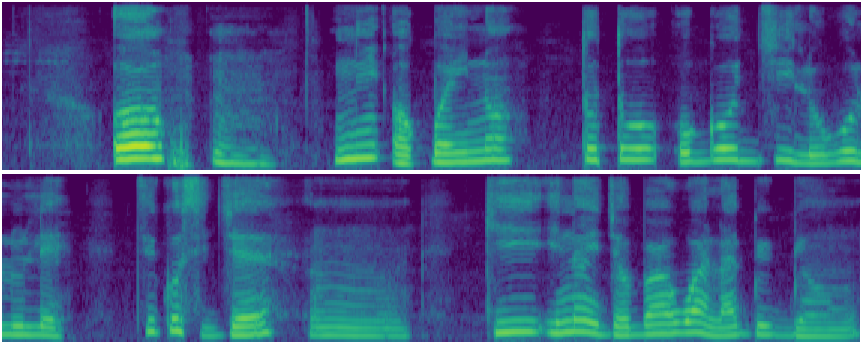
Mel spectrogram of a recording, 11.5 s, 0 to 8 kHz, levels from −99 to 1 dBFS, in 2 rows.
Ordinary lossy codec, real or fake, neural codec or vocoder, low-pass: none; fake; vocoder, 44.1 kHz, 128 mel bands, Pupu-Vocoder; 7.2 kHz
